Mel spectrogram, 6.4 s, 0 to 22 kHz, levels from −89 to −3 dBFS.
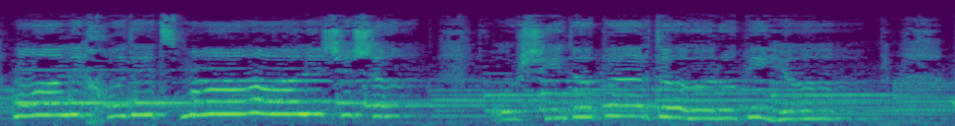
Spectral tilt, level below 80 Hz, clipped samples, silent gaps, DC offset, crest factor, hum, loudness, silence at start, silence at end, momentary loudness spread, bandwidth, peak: -3 dB/octave; -60 dBFS; under 0.1%; none; under 0.1%; 14 dB; none; -25 LUFS; 0 s; 0 s; 15 LU; 14 kHz; -12 dBFS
